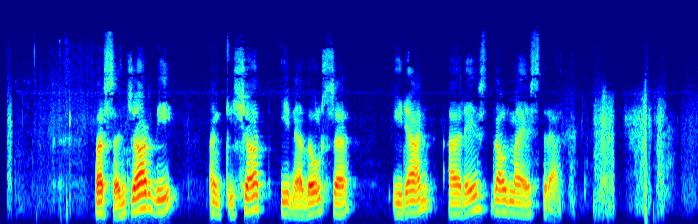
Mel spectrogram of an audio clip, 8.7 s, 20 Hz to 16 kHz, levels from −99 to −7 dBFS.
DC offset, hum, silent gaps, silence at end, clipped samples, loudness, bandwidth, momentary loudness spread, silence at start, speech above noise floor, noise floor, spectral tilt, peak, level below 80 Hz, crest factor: under 0.1%; none; none; 0.45 s; under 0.1%; -28 LUFS; 8.8 kHz; 24 LU; 1.2 s; 39 dB; -66 dBFS; -6 dB/octave; -8 dBFS; -80 dBFS; 22 dB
